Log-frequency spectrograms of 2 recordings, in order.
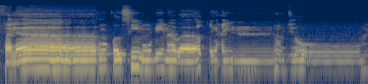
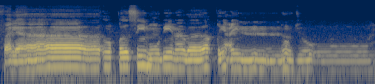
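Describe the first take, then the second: No difference in how they are said.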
